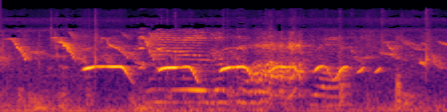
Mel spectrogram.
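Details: Tame sooty-headed bulbul, kept and cared for so that it sings a lot, giving clear whistled notes that slur downward, repeated in quick succession. High chirps and voices sound in the background.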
